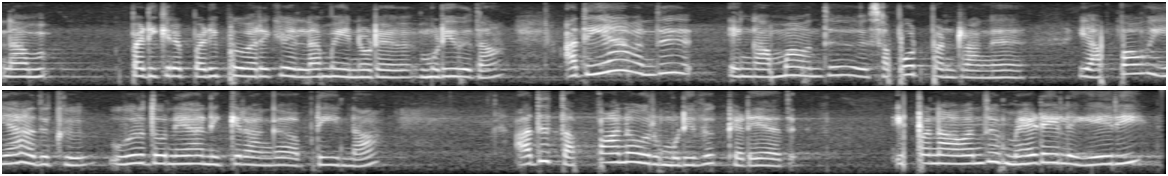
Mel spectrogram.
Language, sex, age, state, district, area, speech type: Tamil, female, 18-30, Tamil Nadu, Thanjavur, rural, spontaneous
